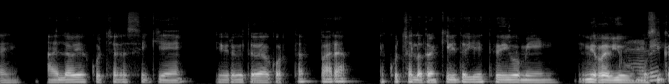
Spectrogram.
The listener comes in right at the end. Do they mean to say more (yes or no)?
yes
